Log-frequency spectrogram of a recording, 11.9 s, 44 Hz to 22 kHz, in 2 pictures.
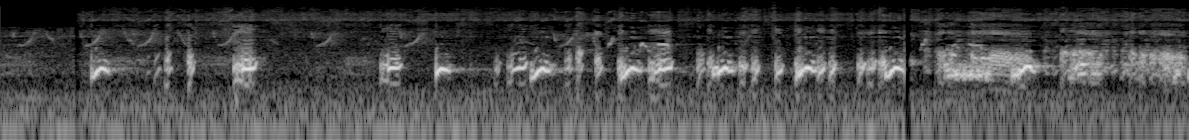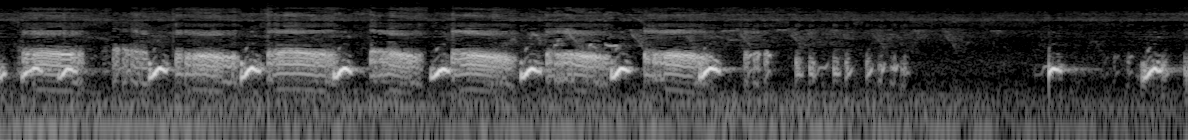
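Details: White-breasted waterhen calling at 7 in the morning, used to lure birds: harsh, croaking notes repeated about twice a second, overlapped by dense rasping bursts mid-clip, then a brief pause and a few final notes.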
